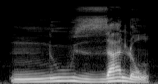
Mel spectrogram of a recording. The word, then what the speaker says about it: nous allons: it does mean that you will have to pronounce this z sound, okay? Listen to me. Nous allons.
